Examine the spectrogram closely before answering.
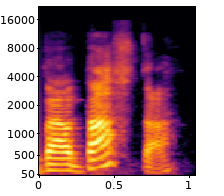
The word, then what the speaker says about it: Valdosta: But him and his mother moved down to Valdosta. And that's the correct pronunciation, not Valdosta or Valdosta. That's how it's pronounced. A little Spanish there.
